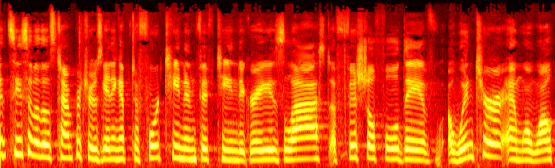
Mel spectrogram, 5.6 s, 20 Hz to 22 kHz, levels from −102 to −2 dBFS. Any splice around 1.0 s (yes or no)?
yes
